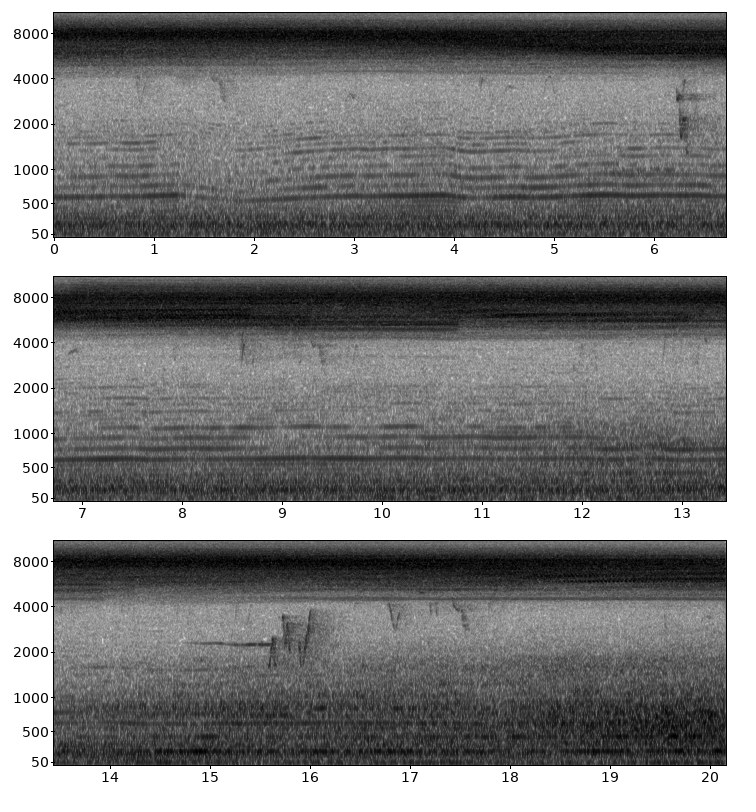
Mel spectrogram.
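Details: Cicada chorus at Lake Kamo, Sado City, Niigata Prefecture, Japan: a constant shrill, high buzzing drone, with a faint engine-like hum and brief ticking noises partway through.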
